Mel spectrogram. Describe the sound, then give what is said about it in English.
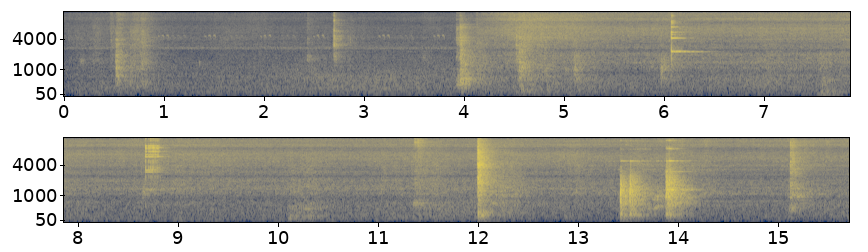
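Pots, pans and cutlery clink and clatter during kitchen cooking, with many sharp, scattered knocks and rattles over a faint hiss; no one talks. “I can smell what you're cooking.”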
